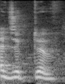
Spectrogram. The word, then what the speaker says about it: adjective: डी is silent, so will say इट एडजेक्टिव।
